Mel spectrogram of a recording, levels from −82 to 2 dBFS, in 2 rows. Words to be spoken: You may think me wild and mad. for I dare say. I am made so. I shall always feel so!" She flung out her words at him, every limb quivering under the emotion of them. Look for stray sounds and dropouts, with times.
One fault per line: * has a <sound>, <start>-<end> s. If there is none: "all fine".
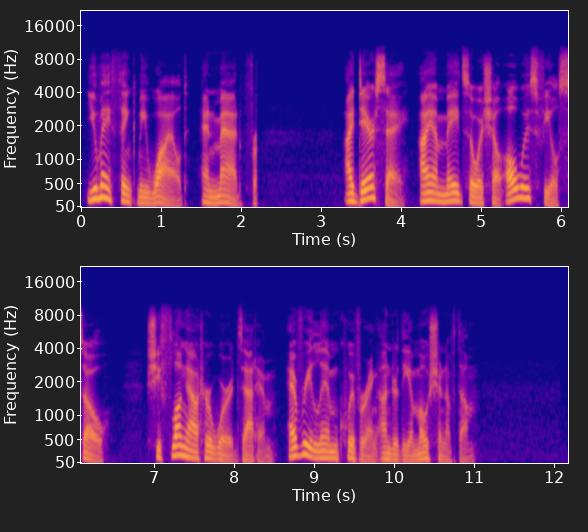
all fine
